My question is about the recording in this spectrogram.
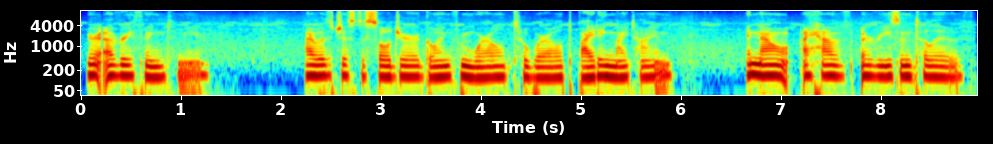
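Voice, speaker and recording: A man's voice: mid-range voice, darkish tone, close to an everyday voice. A man reading the lines of an earnest young male soldier who pleads with the woman he loves, in an audio story. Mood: tender.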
